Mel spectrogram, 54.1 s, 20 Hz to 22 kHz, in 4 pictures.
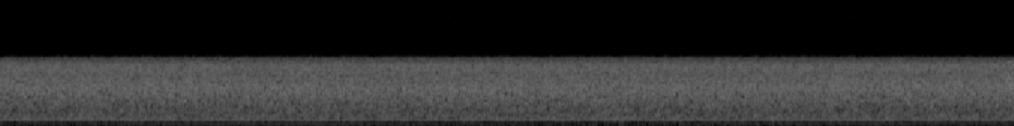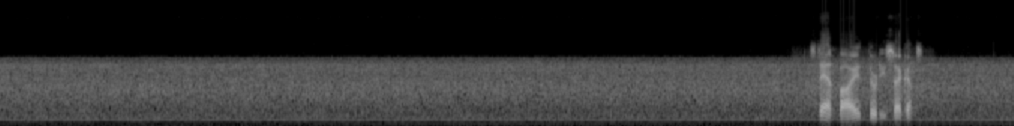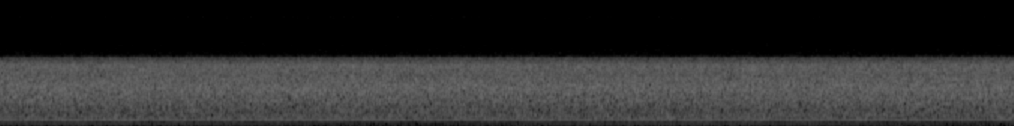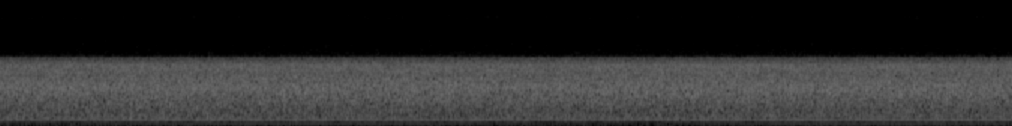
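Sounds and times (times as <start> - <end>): low constant hum: 0.0 - 54.0
steady hiss: 10.2 - 34.1.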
